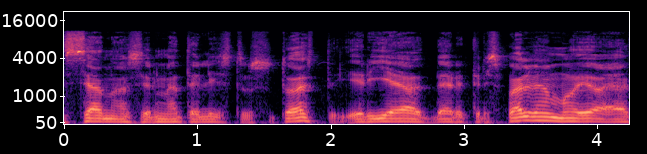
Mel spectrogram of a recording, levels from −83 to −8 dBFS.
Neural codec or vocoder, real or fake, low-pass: none; real; 10.8 kHz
